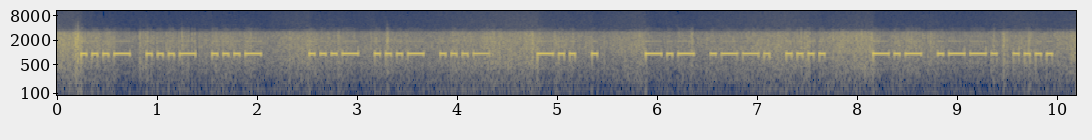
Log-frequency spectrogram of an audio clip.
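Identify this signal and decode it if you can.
Morse code, heard as a keyed tone, about 22 wpm, 950 Hz, with radio noise. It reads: VVV VVV DE KPH KPH
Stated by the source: Morse from KPH's Night of Nights XX maritime radiotelegraphy event, received in Chiapas, Mexico about 3,800 km away on a Kenwood R-600 with a grounded 10 m long-wire antenna.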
